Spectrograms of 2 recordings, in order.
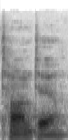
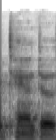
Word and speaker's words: tanto: Somebody's at home going, it's pronounced Tanto, but I like the way Tanto sounds better, so there you have it.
